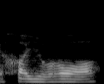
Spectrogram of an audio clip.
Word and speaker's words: خَيْرًا: What it means is that when you stop, you pronounce the alif instead of the tanween, and you say khayra if you stop.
